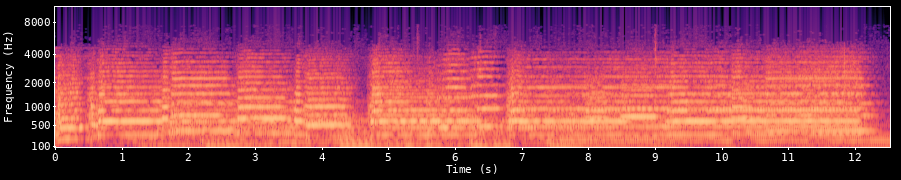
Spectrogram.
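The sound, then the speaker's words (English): Bagpipes played by a bagpiper in the house next door: a loud, continuous tune, the reedy melody shifting from note to note over a steady low drone that never stops. No voices are heard. “the devil's bagpiper. He's playing in the house next door.”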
